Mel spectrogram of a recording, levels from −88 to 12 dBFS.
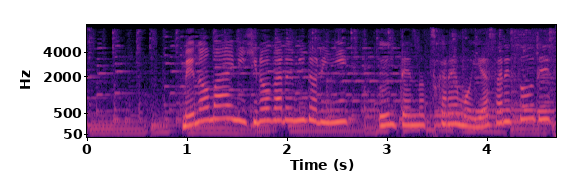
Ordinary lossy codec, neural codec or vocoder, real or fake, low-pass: AAC, 48 kbps; none; real; 7.2 kHz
